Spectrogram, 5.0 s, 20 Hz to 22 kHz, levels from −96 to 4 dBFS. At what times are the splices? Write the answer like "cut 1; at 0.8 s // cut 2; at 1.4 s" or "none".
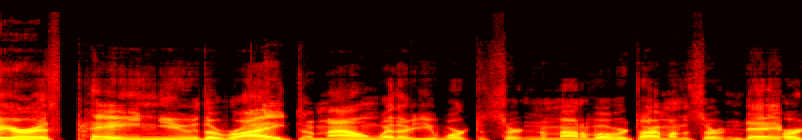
none

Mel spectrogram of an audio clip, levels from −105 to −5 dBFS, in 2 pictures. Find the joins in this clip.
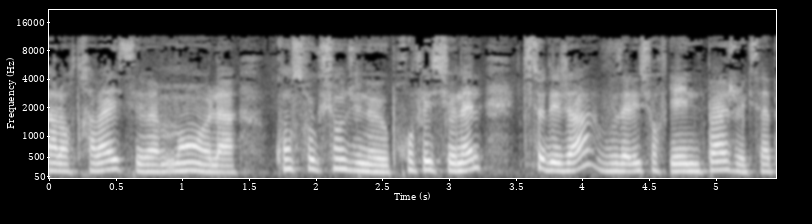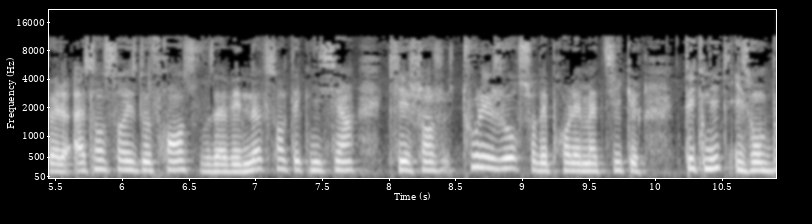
cut 1; at 2.6 s // cut 2; at 3.6 s // cut 3; at 4.6 s

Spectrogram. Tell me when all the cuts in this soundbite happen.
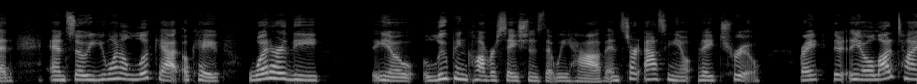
cut 1; at 7.0 s // cut 2; at 8.2 s

